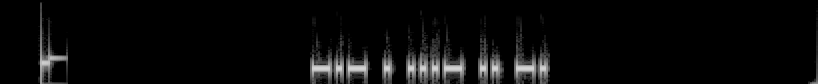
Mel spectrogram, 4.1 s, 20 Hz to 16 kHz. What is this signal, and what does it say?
Morse code, heard as a keyed tone, about 40 wpm, 700 Hz. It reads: KEVIN
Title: USA Common Names - Max 5 Letters - 40wpm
